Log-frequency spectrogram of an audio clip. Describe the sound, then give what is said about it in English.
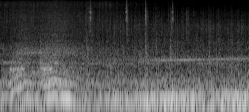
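A car engine, Freddy's car with a canvas top, rumbles and revs, then settles into a steady, loud drone as it accelerates, with a faint rising whine running through it, as a violent tropical storm makes landfall. No one speaks. “When it makes landfall, he hops in Freddy's car, determined to make the journey.”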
